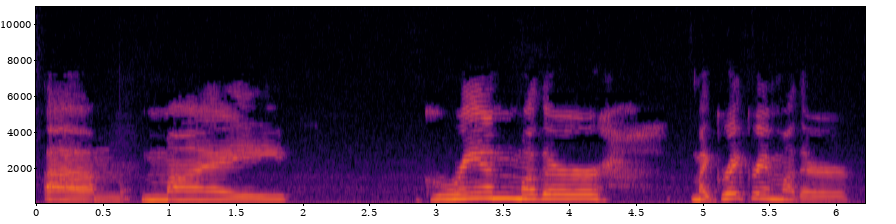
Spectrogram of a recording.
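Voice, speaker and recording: A middle-aged woman from Honduras, a guest on a podcast, talking reflectively over a video call, often restarting and softly laughing. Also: on the high side, steady tone, drawn-out words. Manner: warm-hearted, reflective, with frequent restarts and soft laughs. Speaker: guest, sexuality educator. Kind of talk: casual interview talk. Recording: dull lo-fi video call audio.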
